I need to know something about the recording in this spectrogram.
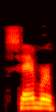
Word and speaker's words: Samre: Samre, Samre pronunciation, same, is a nearly extinct Perak language of Thailand and, formerly, Cambodia.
